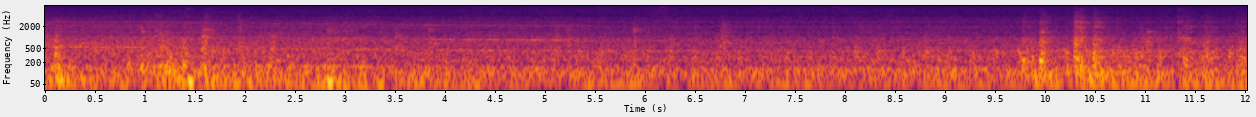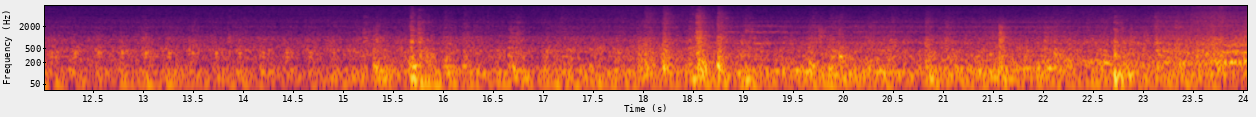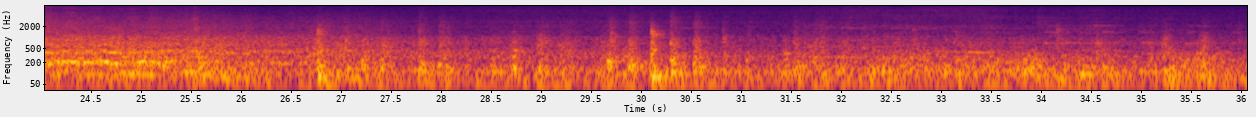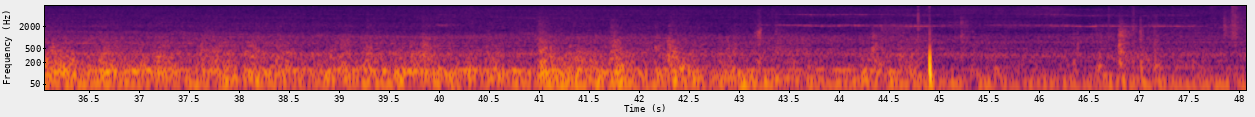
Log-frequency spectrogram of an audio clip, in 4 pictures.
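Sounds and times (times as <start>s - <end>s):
train wheels clicking over rail joints: 5.8s - 23.3s, 25.4s - 40.1s
thin high squeal: 43.2s - 48.0s.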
